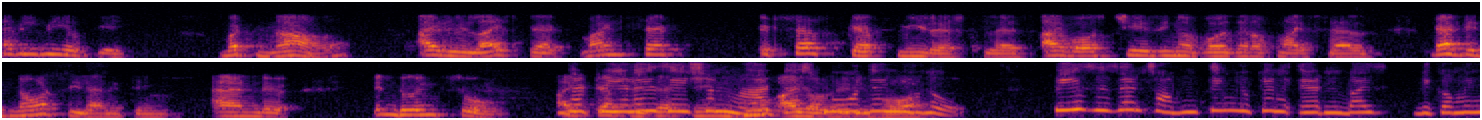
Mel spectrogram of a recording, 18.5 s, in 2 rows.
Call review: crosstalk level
present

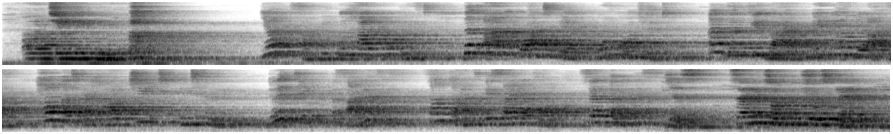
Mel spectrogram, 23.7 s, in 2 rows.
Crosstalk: none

